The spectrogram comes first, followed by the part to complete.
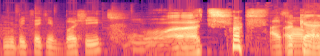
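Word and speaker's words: Bushi: Don't make him angry by mispronouncing his name now. He's gonna hurt you. Bushy, right? How do you say it? Bushy.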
